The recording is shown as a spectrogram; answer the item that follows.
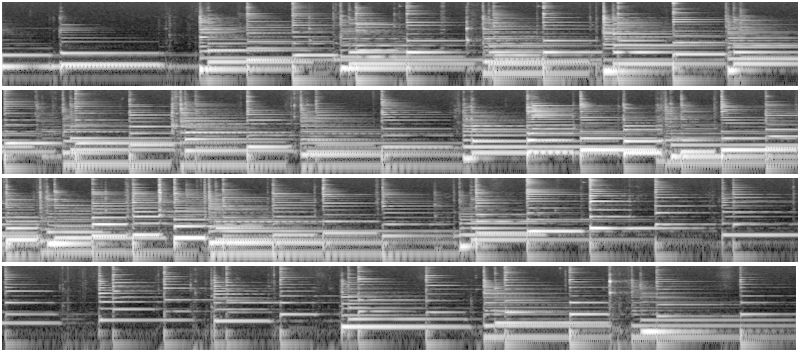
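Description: Slow, calm instrumental meditation music played on acoustic guitar. Picked notes ring out and fade one after another over held low bass notes.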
